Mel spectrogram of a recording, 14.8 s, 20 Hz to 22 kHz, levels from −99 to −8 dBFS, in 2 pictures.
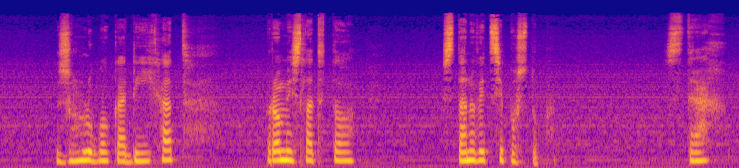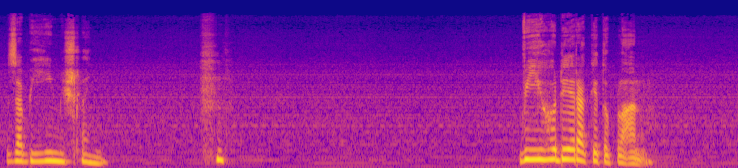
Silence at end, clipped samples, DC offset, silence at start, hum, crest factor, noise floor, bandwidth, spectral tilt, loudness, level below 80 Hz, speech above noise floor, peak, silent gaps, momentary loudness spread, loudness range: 0.85 s; under 0.1%; under 0.1%; 0.55 s; none; 22 dB; -50 dBFS; 16 kHz; -4.5 dB/octave; -22 LUFS; -60 dBFS; 28 dB; -2 dBFS; none; 20 LU; 13 LU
